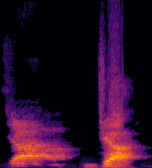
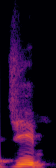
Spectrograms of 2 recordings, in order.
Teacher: জিহ্বার মধ্যখান তার বরাবর উপরে তালুর সঙ্গে লাগাইয়া জিম উচ্চারণ হবে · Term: জিমের মাখরাজ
